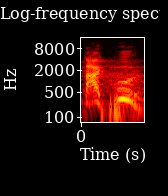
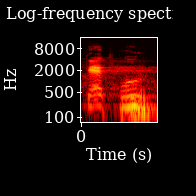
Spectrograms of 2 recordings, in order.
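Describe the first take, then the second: First: The first vowel sounds like 'a'. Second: The first vowel sounds like 'e'. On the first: This is how other people say the name. "পুলিয়েতে বলে তাজপুর" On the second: This is how Santals say the name. "আমরা সাতালতে বলে তেজপুর"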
